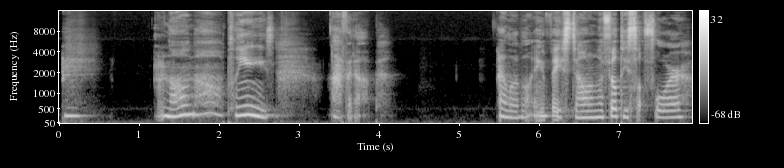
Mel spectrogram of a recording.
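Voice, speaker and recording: An actress plays a captive vampire woman with a fairly high, breathy voice. She speaks slowly and wearily, slipping into whispers. Her intimate roleplay delivery is sardonic, teasing and edged with hunger. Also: a little mellow. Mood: groggy, sarcastic. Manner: sarcastic, breathy murmurs, drawn-out weary delivery. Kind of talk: intimate audio roleplay acting.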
